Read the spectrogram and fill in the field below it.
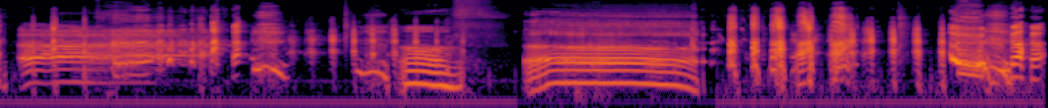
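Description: A loud, drawn-out groaning burp rumbles for a couple of seconds, resonant, with bursts of snickering laughter and other vocal noises before and after it.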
